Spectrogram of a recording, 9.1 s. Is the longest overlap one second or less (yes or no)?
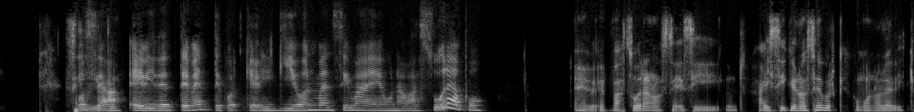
yes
